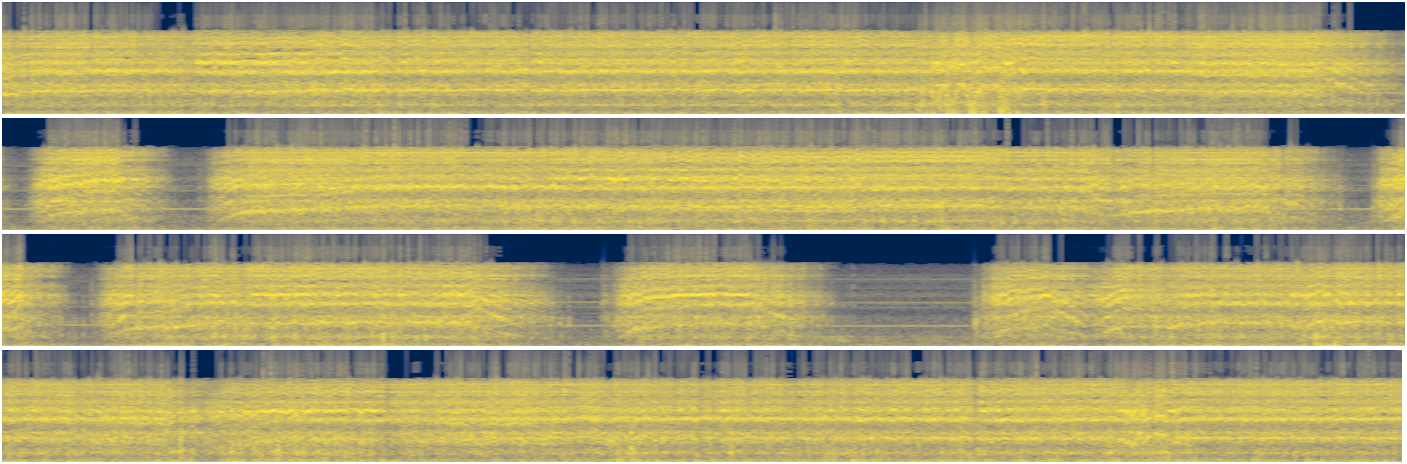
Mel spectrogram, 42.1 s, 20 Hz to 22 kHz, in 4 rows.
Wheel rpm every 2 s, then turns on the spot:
210, 230, 230, 230, 230, 70, 160, 220, 220, 180, 70, 190, 130, 70, 100, 220, 170, 220, 230, 230, 230.
none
